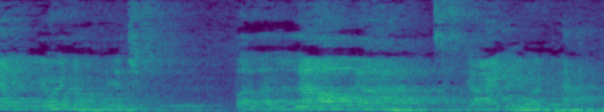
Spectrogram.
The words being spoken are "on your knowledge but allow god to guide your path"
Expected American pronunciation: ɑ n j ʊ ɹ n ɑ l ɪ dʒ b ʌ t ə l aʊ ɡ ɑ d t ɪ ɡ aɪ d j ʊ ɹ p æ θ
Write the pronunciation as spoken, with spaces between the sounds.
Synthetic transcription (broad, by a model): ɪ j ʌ ɹ n ɑ l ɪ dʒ b ʌ t ə l aʊ ɡ ɑ d t ɪ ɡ aɪ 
